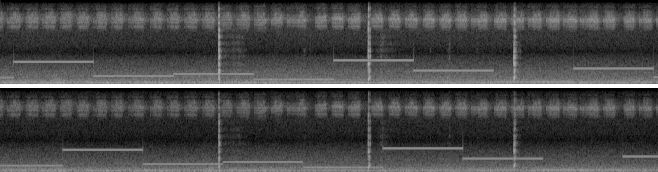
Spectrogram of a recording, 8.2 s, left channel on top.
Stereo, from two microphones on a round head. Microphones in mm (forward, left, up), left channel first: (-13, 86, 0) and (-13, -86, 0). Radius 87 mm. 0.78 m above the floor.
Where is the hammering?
30° left (ahead or behind).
